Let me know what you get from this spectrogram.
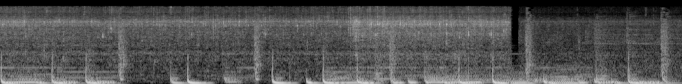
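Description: Masala-marinated prawns sizzling in hot oil in a non-stick frying pan, over background music with a steady beat. The sizzle drops suddenly about five seconds in.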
